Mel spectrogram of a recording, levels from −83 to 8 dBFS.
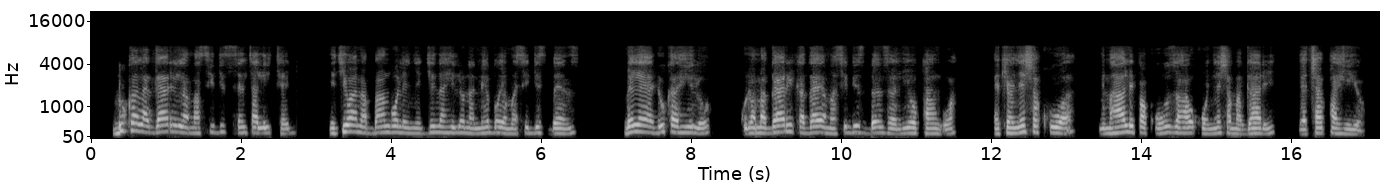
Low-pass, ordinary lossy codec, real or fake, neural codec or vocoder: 7.2 kHz; AAC, 48 kbps; fake; codec, 32 kHz, 1.9 kbps, SNAC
